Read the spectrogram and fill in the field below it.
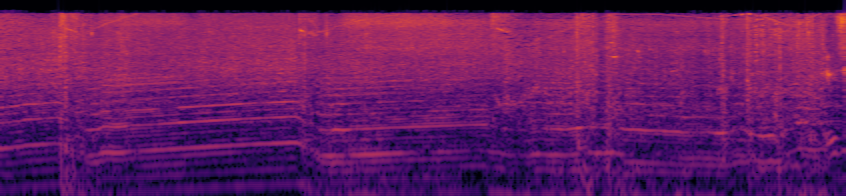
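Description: Race cars in The Crew Motorfest video game during a final race, engines roaring loud and continuous with rising and falling revs through gear shifts and occasional tire squeal.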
